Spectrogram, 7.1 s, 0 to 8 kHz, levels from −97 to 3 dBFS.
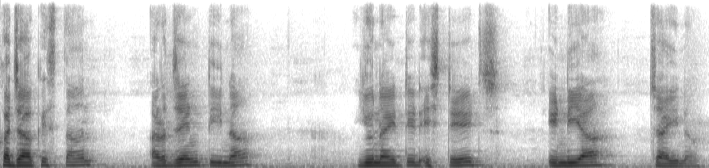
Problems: none marked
